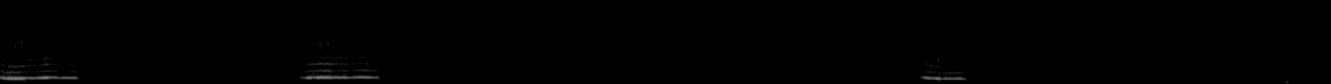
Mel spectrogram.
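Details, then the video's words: A pet Angora cat snoring in its sleep indoors. Three separate nasal, hum-like snores, each under a second long, come several seconds apart in an otherwise silent room. "Kitty Tidur Nya Ngorok Guyss"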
